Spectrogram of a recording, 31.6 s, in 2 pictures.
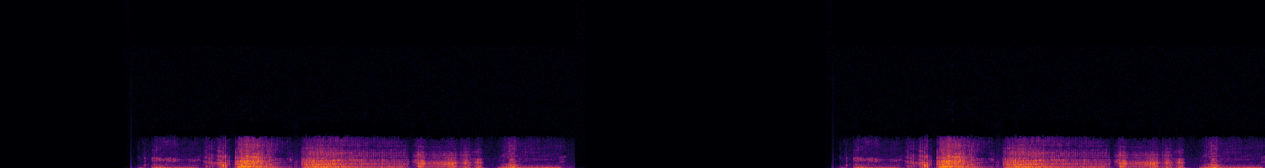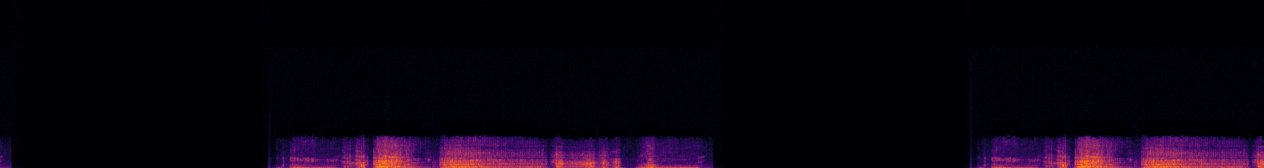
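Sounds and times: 
lion giving deep throaty roars: 1.7 - 7.2, 10.5 - 16.0, 19.2 - 24.8, 28.0 - 31.6.

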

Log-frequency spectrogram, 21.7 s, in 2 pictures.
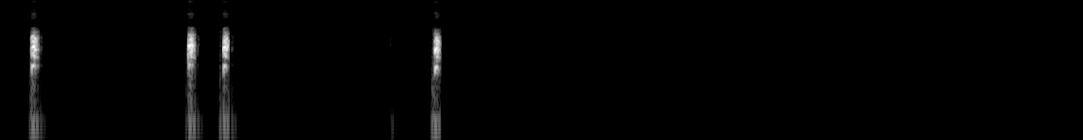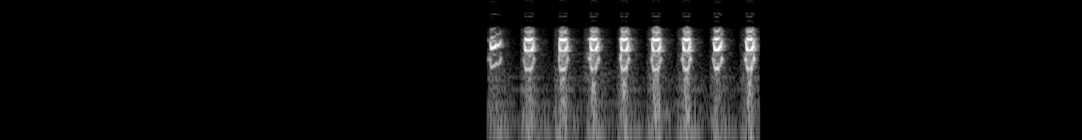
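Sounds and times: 
wild turkey distress calling: 15.7 - 18.4.

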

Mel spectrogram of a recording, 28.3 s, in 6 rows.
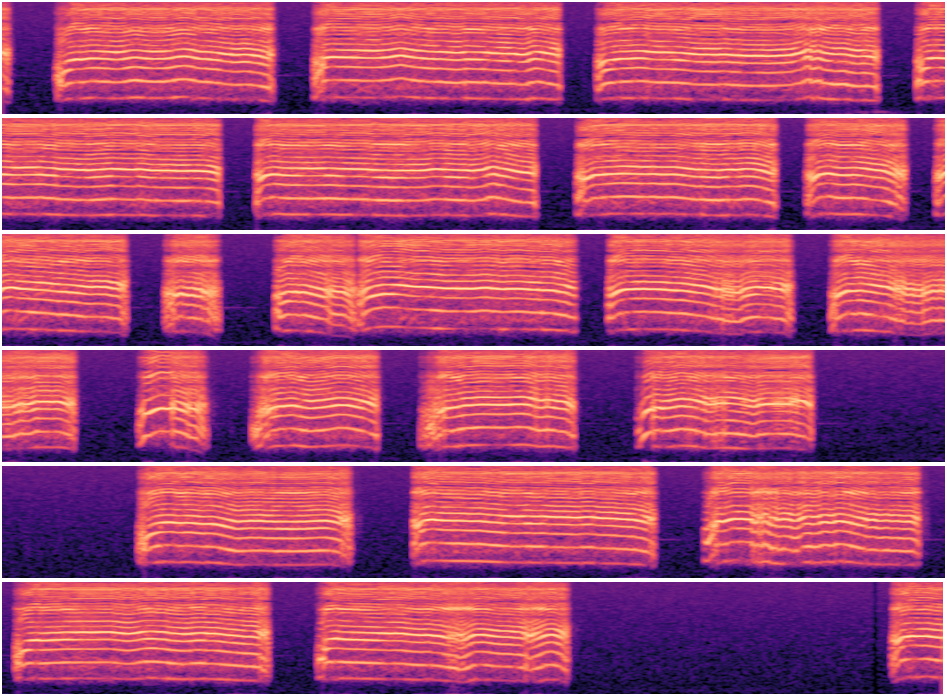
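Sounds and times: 
cottontail rabbit distress screaming: 0.0 - 18.2, 19.6 - 26.4, 28.0 - 28.2.

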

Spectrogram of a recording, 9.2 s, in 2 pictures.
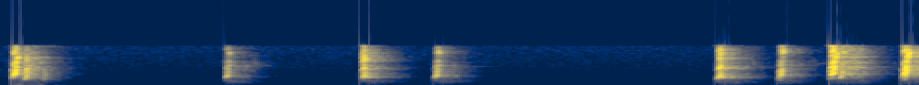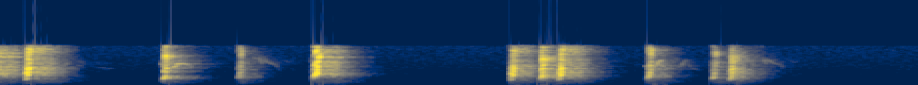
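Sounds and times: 
turkey panic calling: 0.0 - 0.4, 3.6 - 6.5, 7.1 - 8.6.

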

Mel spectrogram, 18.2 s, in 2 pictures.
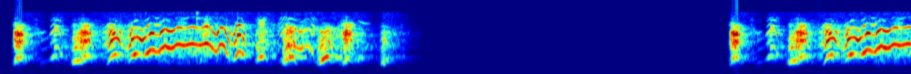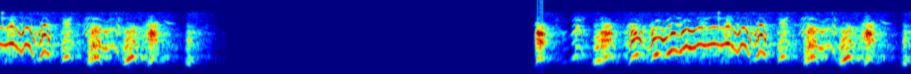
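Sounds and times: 
coyote yipping and howling: 0.2 - 4.0, 7.3 - 11.2, 14.5 - 18.2.

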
